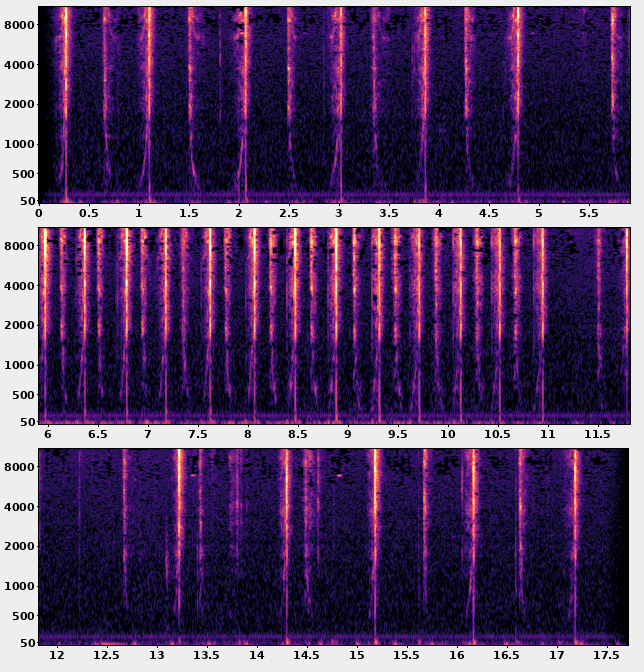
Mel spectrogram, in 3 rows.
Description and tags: Raw audio of metal scissors cutting through air.
An example of how you might credit is by putting this in the description/credits:
The sound was recorded using a "H1 Zoom recorder" on 12th April 2016.
cut, cutting, scissor, scissors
